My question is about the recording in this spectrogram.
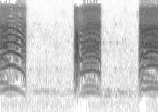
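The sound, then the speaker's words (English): A gray catbird, a mimid related to the mockingbird, gives three harsh, nasal, cat-like mewing calls, each about half a second long, evenly spaced with short silences between, loud with no voices. “It's a cousin of the mockingbird in the bird family known as the mimids. And it does sound a little like a cat.”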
